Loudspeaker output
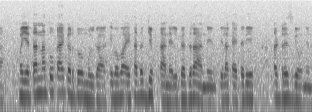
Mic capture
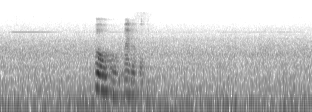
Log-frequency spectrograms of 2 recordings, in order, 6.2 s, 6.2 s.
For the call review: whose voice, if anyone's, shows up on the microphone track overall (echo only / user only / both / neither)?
user only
